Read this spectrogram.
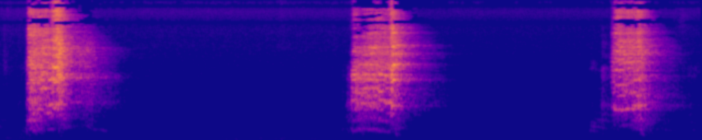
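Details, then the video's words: At a parrot rescue, a blue-and-gold macaw adjusting to a new flock gives three loud, grating squawks, each under a second long and spaced roughly three seconds apart, with silence between. "Blue & Gold Macaw is adapting to his new flock. Lots of parrot talking."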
